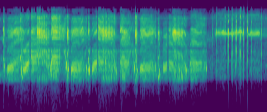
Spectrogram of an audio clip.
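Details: Swiftlet calls played to attract the birds to their nests: a loud run of rapid buzzy chirping twitters for four seconds, then a fast series of dry clicks at the end.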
